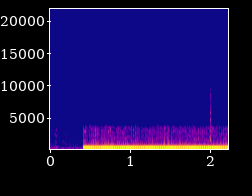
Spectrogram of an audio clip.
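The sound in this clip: Telephone dial tone after a call is hung up: one steady, loud, unbroken tone that starts abruptly after a short silence and holds unchanged to the end.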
